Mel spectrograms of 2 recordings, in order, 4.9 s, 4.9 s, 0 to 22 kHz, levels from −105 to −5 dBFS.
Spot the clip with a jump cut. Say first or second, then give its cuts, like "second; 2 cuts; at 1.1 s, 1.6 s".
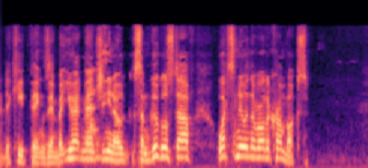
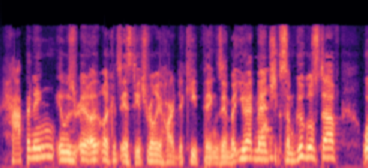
second; 1 cut; at 3.7 s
